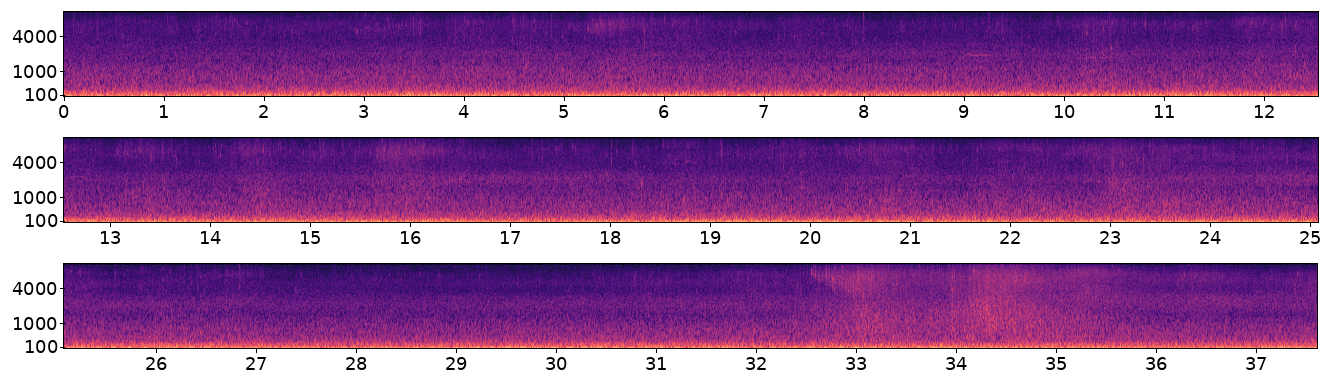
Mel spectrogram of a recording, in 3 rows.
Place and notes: Am Molenkopf, Köln, Deutschland - ships passing
several ships passing by, waves and pebbles
recorded with the microphones only 10 cm from the ground on an Aiwa HD-S1 DAT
